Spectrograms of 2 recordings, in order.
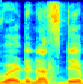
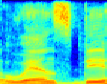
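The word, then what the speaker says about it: Wednesday: ऐश वेंसडे, वेंसडे को बहुत सारे लोग वेडनेसडे पढ़ते हैं जिसकी हिंदी बुधवार होती है, लेकिन एक्चुअली में इसका राइट प्रोनाउंसिएशन वेंसडे है, डी साइलेंट होता है इसमें।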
